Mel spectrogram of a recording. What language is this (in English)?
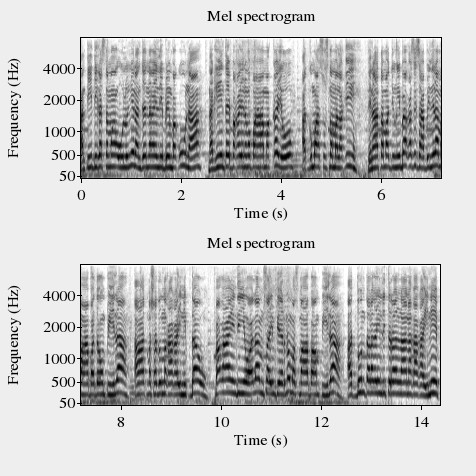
Filipino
